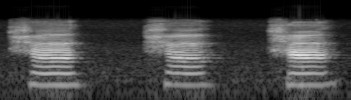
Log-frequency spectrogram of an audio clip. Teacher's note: আর নিচে যেটা আছে এটার নামও কি, হা, কিন্তু এটার উচ্চারণ কেমন হবে, এটার উচ্চারণটা একটু আওয়াজটা চাপ দিয়ে, অর্থাৎ গলা চেপে আওয়াজ হবে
